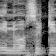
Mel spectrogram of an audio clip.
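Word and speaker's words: university: ए यूनिवर्सिटी हो जाएगा, क्योंकि यू, देखिए यूनिवर्सिटी में यू जो आपका है वो भले वावेल है इंग्लिश का, लेकिन जब आप इसको लिखोगे, इसको प्रोनाउंसिएशन करोगे तो या से होगा।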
